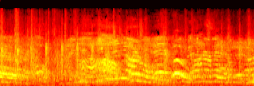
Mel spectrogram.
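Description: Several men talk and laugh loudly nearby, in a room with a slight echo.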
